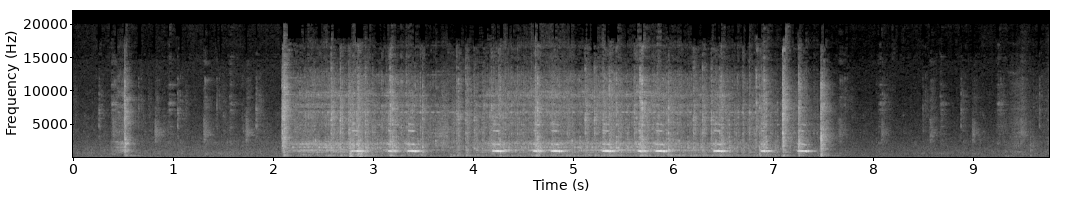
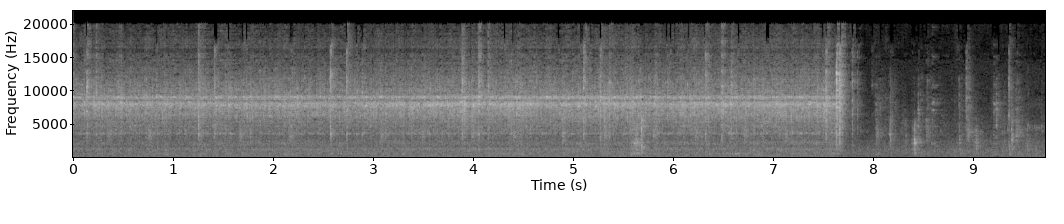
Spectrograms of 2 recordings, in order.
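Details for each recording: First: Circa-1900 Rail Road Quail cuckoo clock that stopped cuckooing: the movement whirs about five seconds with fast irregular ticking or popping, but no cuckoo follows. The cuckoo-side lever triggered but didn't come up fully and stuck, which the repairer calls a timing issue. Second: Circa-1900 Rail Road Quail cuckoo clock after the fix: a bent part, grabbed by a rail when it sat down too far, was found and dealt with, and the clock was cleaned and oiled. Testing strikes 3 through 12, steady whirring with regular clicks stops cleanly; normal operation.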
